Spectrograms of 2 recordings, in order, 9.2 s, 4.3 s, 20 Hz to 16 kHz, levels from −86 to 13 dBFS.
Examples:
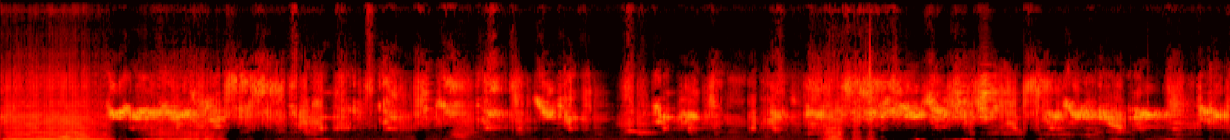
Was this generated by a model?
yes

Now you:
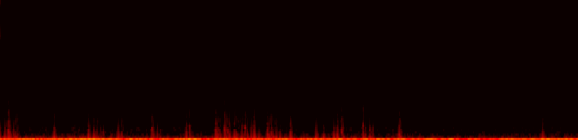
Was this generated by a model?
yes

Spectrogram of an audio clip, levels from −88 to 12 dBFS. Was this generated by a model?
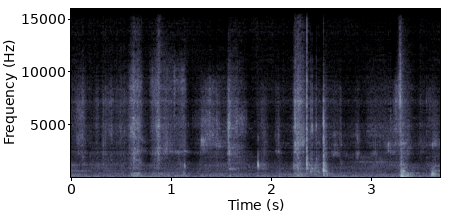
yes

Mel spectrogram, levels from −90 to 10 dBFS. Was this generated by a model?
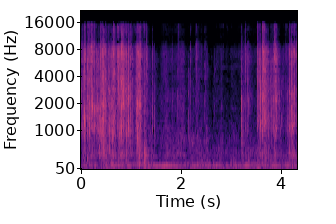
no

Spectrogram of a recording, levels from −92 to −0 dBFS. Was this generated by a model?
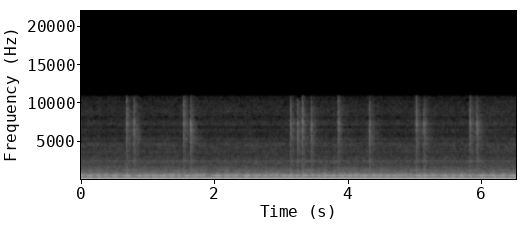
yes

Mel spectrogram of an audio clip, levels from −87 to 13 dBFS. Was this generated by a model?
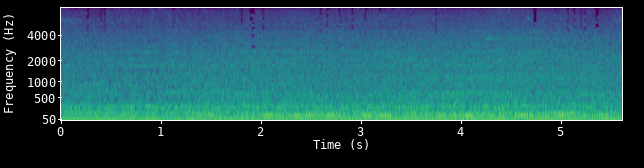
no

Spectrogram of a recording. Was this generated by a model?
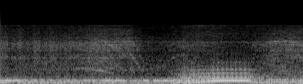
no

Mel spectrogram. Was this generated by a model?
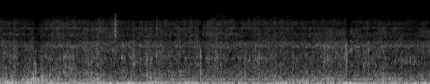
yes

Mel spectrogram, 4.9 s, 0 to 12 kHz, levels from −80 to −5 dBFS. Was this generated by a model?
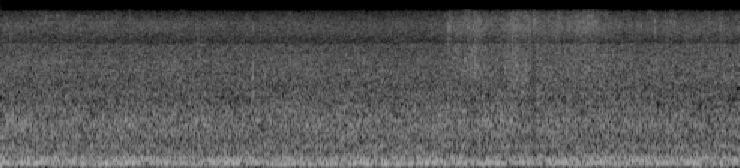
no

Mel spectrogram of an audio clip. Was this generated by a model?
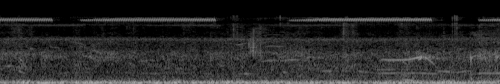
no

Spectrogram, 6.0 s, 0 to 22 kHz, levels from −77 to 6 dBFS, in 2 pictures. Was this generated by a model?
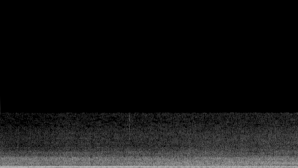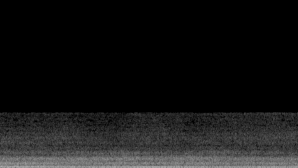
no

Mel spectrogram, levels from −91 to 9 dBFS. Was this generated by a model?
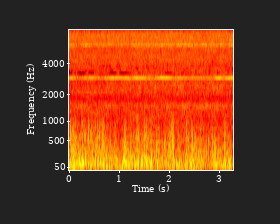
no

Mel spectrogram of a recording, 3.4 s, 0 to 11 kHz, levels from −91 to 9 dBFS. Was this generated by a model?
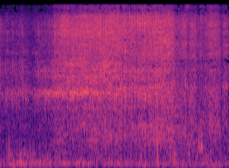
no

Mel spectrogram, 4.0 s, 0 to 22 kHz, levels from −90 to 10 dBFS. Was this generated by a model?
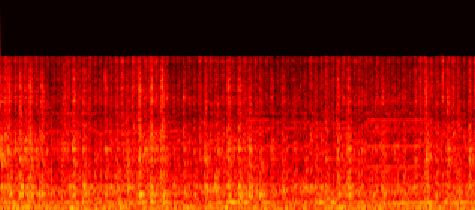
no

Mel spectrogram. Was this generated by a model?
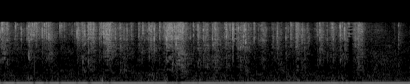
no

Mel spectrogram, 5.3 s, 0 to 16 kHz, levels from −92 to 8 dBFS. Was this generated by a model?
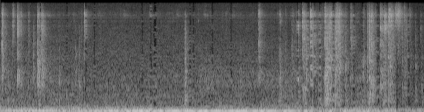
no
